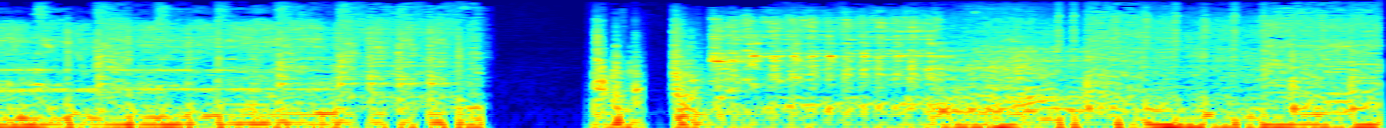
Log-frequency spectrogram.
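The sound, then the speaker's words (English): A car engine roars loudly, cuts out abruptly for a moment, then sputters and revs back up into a steady, throaty growl. “If I were a car, I would go vroom, vroom, vroom.”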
